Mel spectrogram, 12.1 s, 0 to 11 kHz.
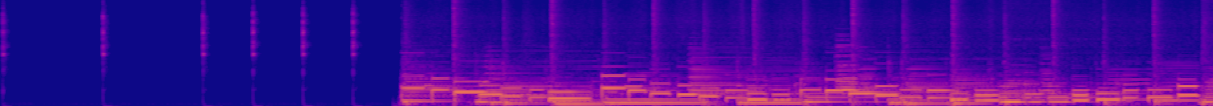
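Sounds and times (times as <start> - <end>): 
guitar arpeggios: 4.0 - 12.0.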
